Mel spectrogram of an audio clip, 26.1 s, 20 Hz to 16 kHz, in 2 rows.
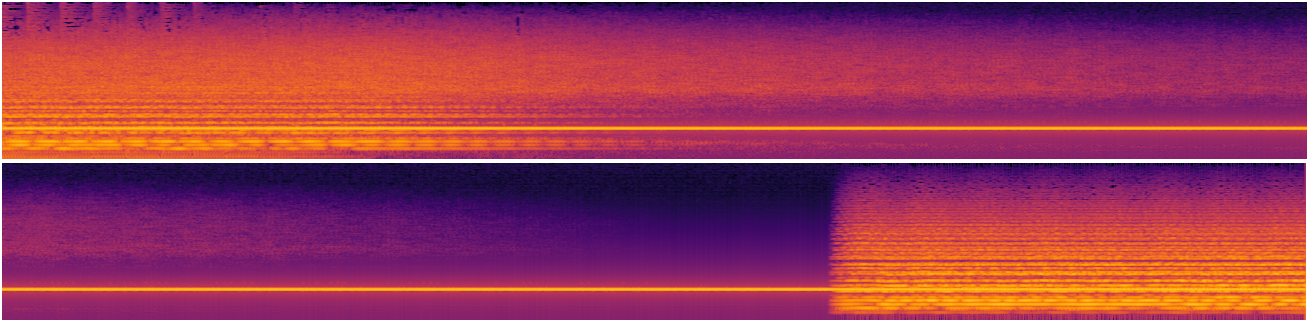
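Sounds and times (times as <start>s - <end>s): soft ambient backing: 0.0s - 6.2s, 21.4s - 26.0s
steady sine tone: 0.0s - 16.6s, 21.4s - 26.0s.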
